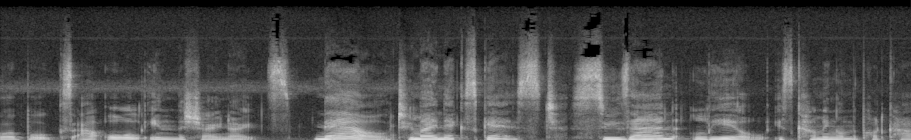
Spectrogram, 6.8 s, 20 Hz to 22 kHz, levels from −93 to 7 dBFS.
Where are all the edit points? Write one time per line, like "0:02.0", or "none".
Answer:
0:02.3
